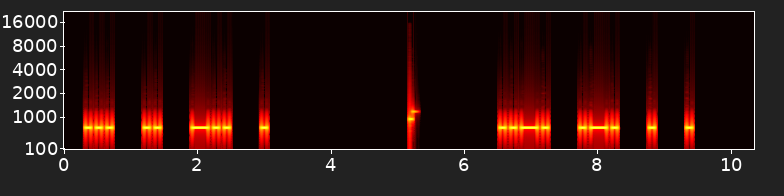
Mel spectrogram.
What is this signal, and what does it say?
Morse code, heard as a keyed tone, about 15 wpm, spaced as for 11 wpm, 700 Hz. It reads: SIDE FREE
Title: 2x Character Spacing - Top 500 Words - 15wpm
